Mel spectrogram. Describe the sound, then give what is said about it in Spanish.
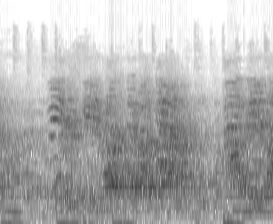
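A crowd shouts a school cheer chant (a porra) at a Mexican school or university event: loud, rhythmic group shouting in repeated bursts, with low thumps between the phrases. “Y en todas las prepas, SHs y facultades hay porras. ¿Cuál es esta? ¿Cuál es la de aquí? A ver. ¿La de acá? ¿Alguien?”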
